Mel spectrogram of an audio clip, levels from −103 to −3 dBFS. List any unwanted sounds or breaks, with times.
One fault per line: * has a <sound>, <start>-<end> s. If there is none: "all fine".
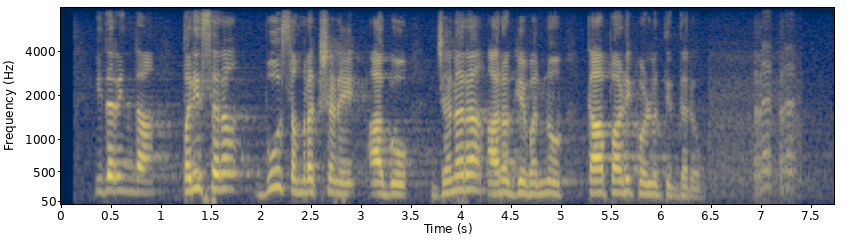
* has a laugh, 6.9-7.3 s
